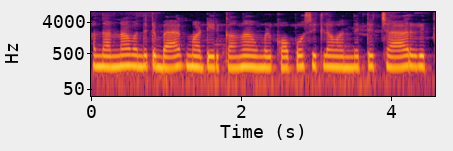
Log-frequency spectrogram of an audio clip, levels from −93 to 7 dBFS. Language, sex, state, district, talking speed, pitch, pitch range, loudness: Tamil, female, Tamil Nadu, Nilgiris, 115 wpm, 220 Hz, 210-225 Hz, -14 LUFS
